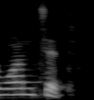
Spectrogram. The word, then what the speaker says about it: wanted: The ed will be pronounced as it. Okay, for example, the word want plus ed will be wanted, wanted.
